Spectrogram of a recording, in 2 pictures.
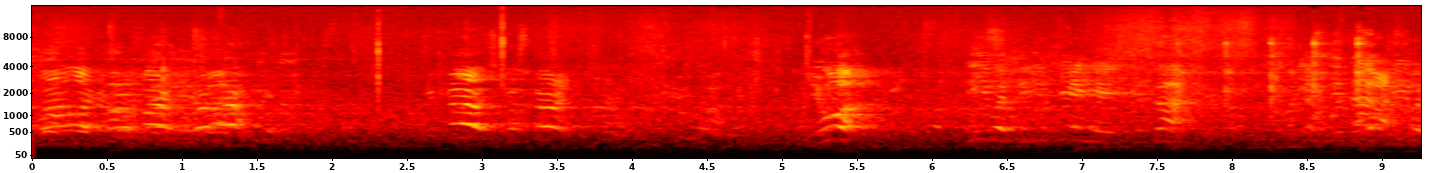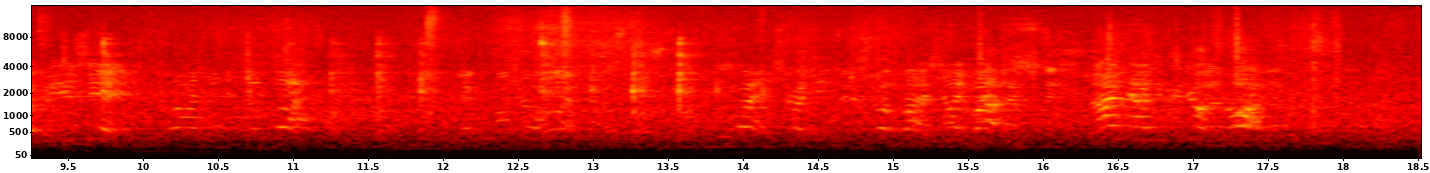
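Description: Men shout to each other across an open field, some way off.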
